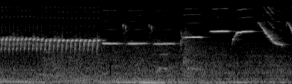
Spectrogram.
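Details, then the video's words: Canary training song with a pulsing trill, then level whistled tones and rising and falling slurs, over a noisy background hum. "Bird sounds canary chirping! Canary training song"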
